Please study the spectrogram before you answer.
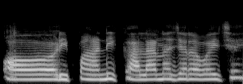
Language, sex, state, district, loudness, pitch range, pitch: Maithili, female, Bihar, Samastipur, -16 LUFS, 230-245 Hz, 230 Hz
